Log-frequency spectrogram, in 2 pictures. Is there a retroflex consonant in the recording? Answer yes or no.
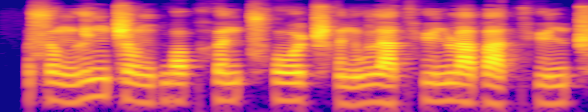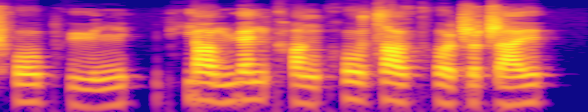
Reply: yes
